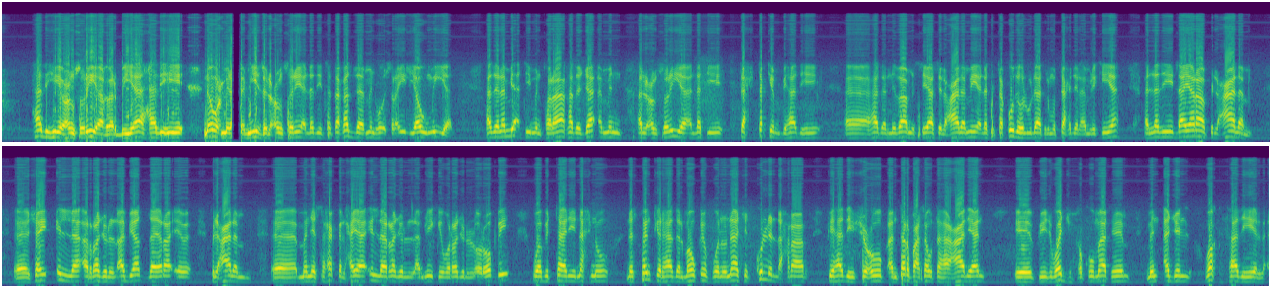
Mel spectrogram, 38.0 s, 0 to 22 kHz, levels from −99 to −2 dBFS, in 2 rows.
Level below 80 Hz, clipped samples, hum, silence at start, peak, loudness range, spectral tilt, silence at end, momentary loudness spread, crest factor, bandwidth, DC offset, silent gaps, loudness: -52 dBFS; 0.8%; none; 0 s; 0 dBFS; 6 LU; -4 dB/octave; 0 s; 10 LU; 10 dB; 16 kHz; under 0.1%; none; -10 LUFS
